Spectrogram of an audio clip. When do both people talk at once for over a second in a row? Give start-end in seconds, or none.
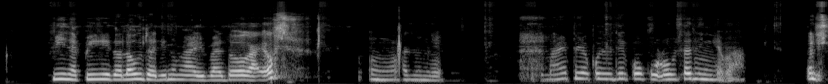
none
